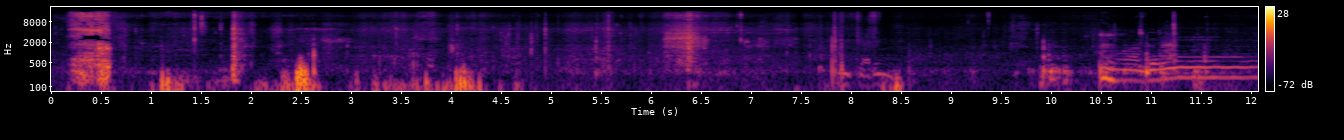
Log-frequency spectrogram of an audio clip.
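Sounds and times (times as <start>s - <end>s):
soft thumps and shuffling: 1.0s - 12.0s.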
